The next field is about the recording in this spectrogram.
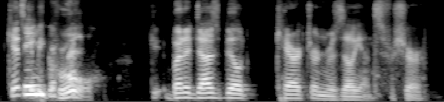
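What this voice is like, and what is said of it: Thick Southern US accent. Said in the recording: “my thick Southern accent”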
